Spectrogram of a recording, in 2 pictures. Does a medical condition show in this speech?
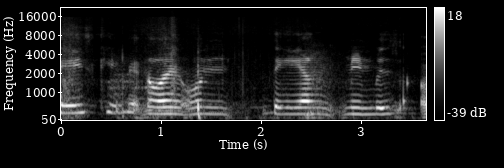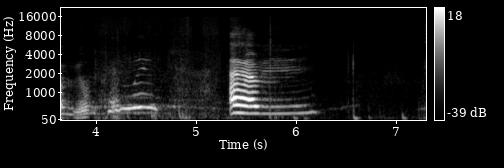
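Yes: cerebral palsy.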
